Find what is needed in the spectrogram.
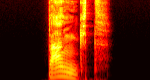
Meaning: inflection of bangen: 1. third-person singular present 2. second-person plural present 3. plural imperative
- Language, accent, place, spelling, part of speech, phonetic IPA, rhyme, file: German, Germany, Berlin, bangt, verb, [baŋt], -aŋt, De-bangt.ogg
